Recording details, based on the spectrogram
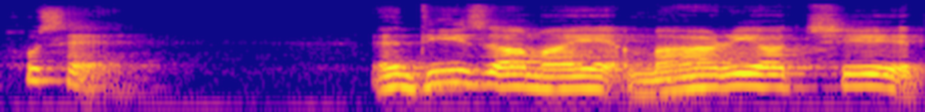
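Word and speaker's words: José: 이거 조세가 아니고 호세라고 발음합니다. J자가 라틴어 계통에서는 히읗자로 발음나요? 호세.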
